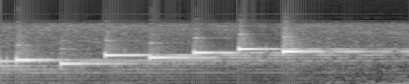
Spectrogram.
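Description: Logo intro jingle: a quick run of bright, struck mallet-percussion notes climbing in pitch, about four a second. It ends about a second and a half in and the last note rings away.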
